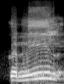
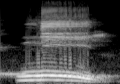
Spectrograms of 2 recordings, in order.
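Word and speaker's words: kneel: नो के को अंदर ही रख लेना है और एन ओ डब्ल्यू को बोलना है नाउ नाउ नील कनील नहीं बोल सकते हम इसे हम बोलेंगे नील यहां पर हम बोलेंगे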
